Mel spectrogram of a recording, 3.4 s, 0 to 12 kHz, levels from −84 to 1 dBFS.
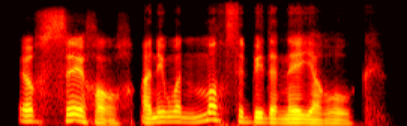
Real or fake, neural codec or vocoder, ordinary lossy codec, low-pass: fake; codec, 16 kHz in and 24 kHz out, 0.9 kbps, LongCat-Audio-Codec, fine tuned four codebook decoder; Opus, 24 kbps; 10.8 kHz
